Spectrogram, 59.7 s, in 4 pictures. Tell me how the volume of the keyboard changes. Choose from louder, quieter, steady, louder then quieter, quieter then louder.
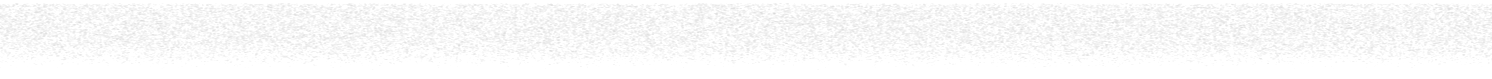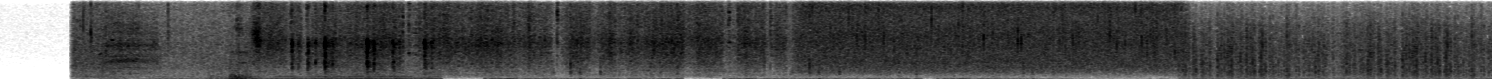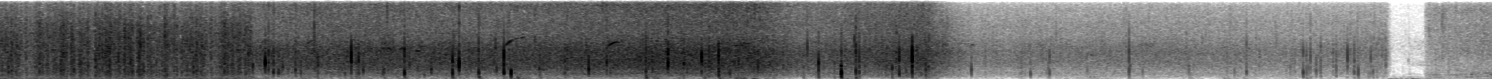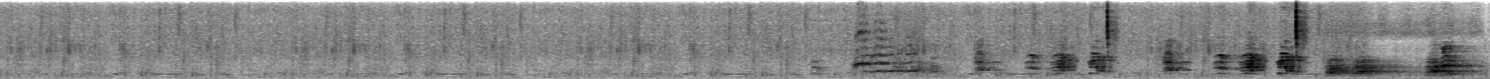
quieter.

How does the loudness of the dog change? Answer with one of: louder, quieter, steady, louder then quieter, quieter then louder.
louder.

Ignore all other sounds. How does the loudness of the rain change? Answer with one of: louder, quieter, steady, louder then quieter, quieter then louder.
quieter.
